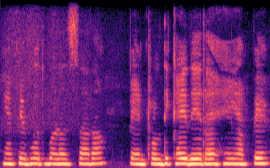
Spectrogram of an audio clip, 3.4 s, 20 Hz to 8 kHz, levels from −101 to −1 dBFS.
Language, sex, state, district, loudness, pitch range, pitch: Hindi, female, Rajasthan, Jaipur, -13 LUFS, 235-245 Hz, 240 Hz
